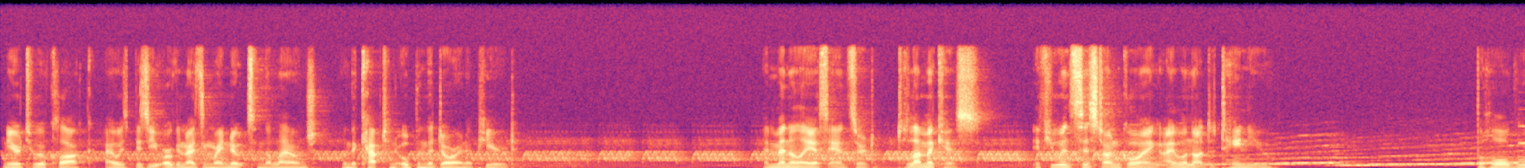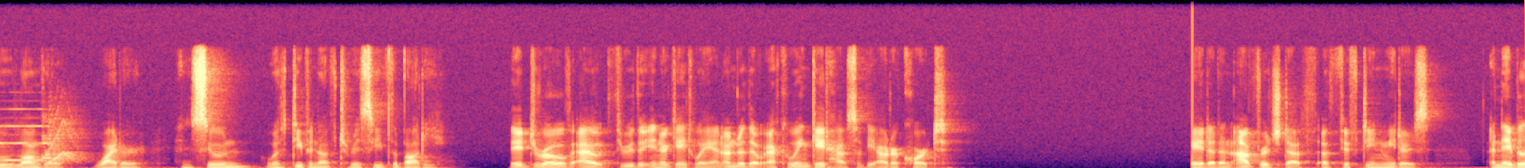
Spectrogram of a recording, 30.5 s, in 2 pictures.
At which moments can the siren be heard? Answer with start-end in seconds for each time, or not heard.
0.0-16.1.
